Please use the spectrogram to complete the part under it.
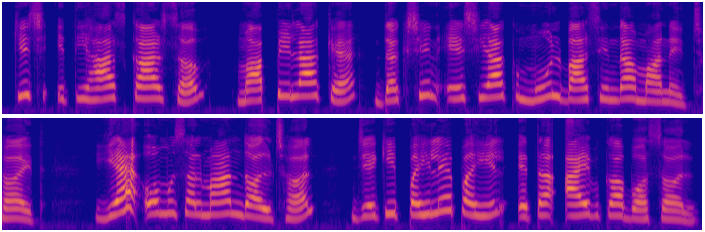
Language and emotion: Maithili, neutral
